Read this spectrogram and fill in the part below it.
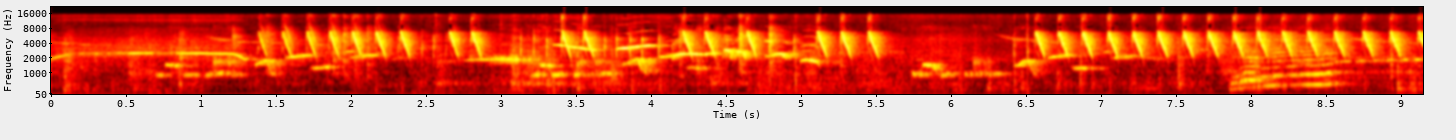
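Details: Bar-winged prinia singing for a songbird training recording, rapid bursts of high, sharp repeated chips at the start and end, broken by mixed whistles and chatter from other birds in the middle.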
